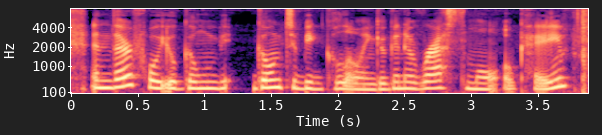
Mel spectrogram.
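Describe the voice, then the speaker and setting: A woman with a non-native accent, recorded with a dry, close sound with no echo. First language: not English. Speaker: tarot reader. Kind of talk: pick-a-card tarot reading. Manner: casual, filler-heavy.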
